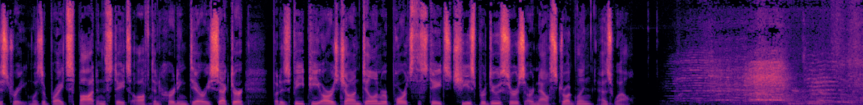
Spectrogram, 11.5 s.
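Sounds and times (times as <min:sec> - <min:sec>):
speech: 0:00.0 - 0:08.5
Alpine and Saanen dairy goats bleating in a barn at morning milking: 0:08.9 - 0:11.5.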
